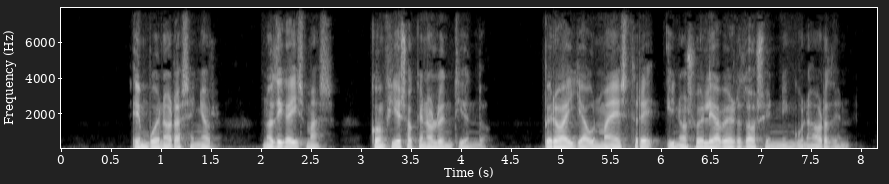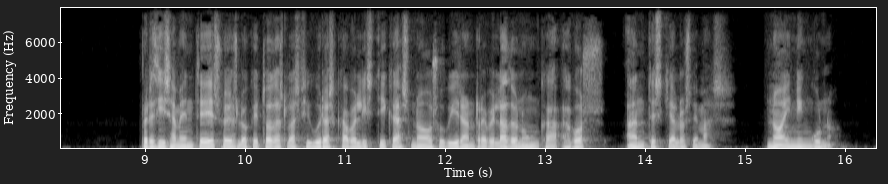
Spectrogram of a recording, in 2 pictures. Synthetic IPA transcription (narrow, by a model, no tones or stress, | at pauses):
e̞mbwe̞no̞ɾase̞ɲo̞ɾ | no̞ðiɣajzmas | ko̞ɱfje̞so̞ke̞no̞lo̞e̞nt̪je̞nd̪o̞ | pe̞ɾo̞ajʝaunmae̞st̪ɾe̞ino̞swe̞le̞aβe̞ɾðo̞se̞nːĩŋɡunao̞ɾðe̞n | pɾe̞θisamẽ̞nt̪e̞eso̞ezlo̞ke̞t̪oðazlasfiɣuɾaskaβalist̪ikazno̞ːsuβje̞ɾanre̞βe̞laðo̞nũŋkaʔaβo̞s | ant̪e̞skealo̞zðe̞mas | no̞ajnĩŋɡuno̞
